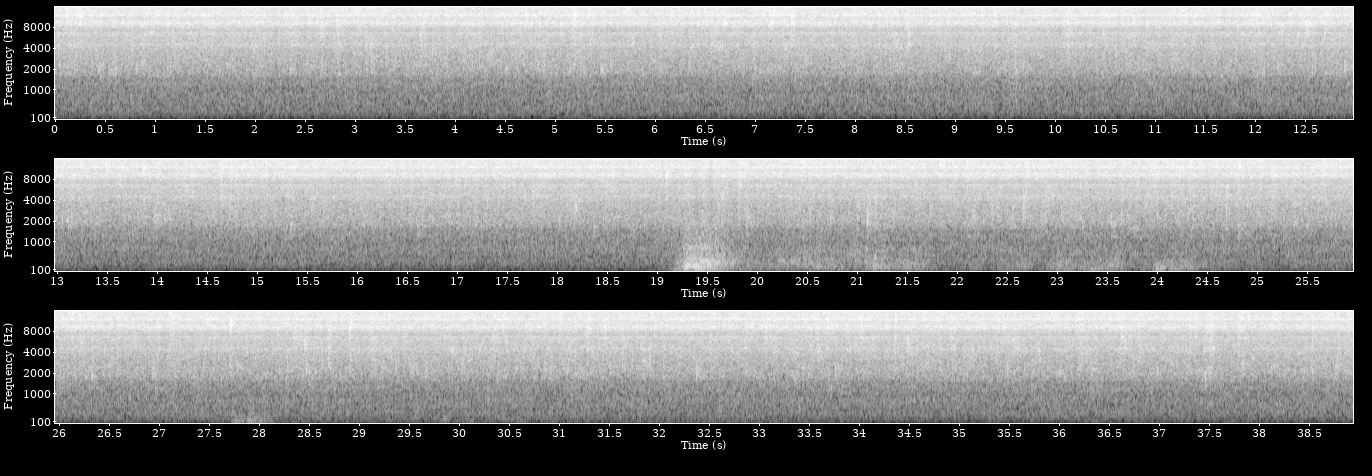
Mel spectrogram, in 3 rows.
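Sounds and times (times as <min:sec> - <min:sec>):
steady rain: 0:00.0 - 0:38.9
thunder clap rumbling: 0:19.1 - 0:24.4.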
